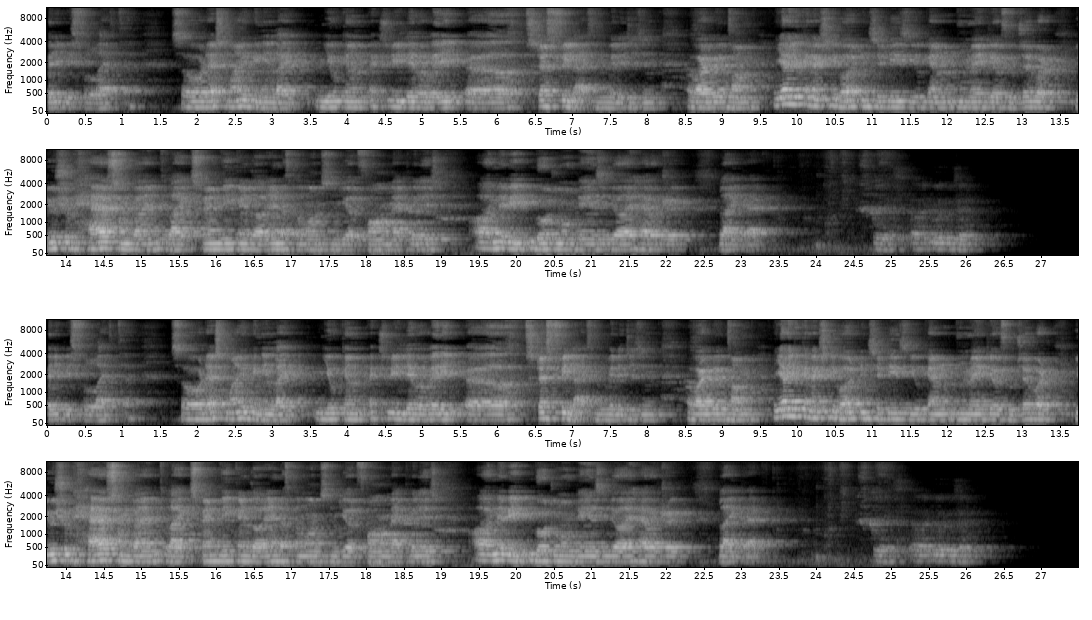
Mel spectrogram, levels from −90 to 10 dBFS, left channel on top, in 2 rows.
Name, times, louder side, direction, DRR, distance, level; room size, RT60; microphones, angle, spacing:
voice 1, 0.0-1.4 1.7-3.2 3.5-9.4 9.7-22.2 22.4-23.2 24.6-24.8, equal, 40° right, -5 dB, 0.3 m, -28 dB
voice 2, 24.8-26.0, equal, 35° left, -11 dB, 1.0 m, -38 dB
3.1 x 2.1 x 2.8 m, 1.2 s
head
